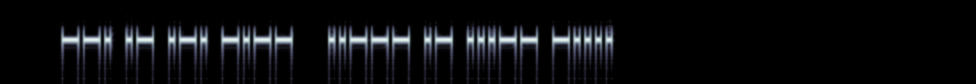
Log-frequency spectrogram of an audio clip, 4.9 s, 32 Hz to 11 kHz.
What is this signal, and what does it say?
Morse code, heard as a keyed tone, about 44 wpm, 700 Hz. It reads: GARY 2A36
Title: CWT Exchange 45wpm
